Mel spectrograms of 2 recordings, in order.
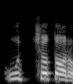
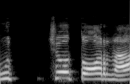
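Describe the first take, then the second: First: উচ্চতর said crisply as the right form; clean, correct উচ্চতর; correct pronunciation. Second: উচ্চতর said slowly as the wrong version; slow, drawn-out wrong উচ্চতর. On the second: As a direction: drag out উচ্চতর to show the mistake. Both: Shown as a demonstration. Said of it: "এটার বাংলা কিন্তু উচ্চতর না".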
